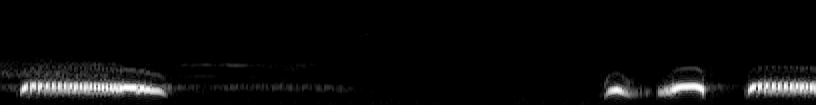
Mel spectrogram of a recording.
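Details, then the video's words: Spotted dove cooing for rousing decoys: a long coo ends, softer trailing notes follow, then after a silence a new phrase starts with two arched notes and another long coo. "Tiếng chim cu gáy kích bổi mới [ tiếng THÚC, GÁY GỌI, GÙ ĐẤU ] CHIM CU GÁY KÍCH BỔI"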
